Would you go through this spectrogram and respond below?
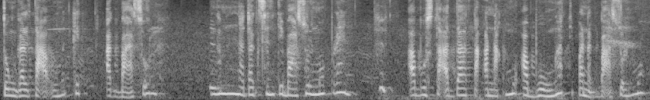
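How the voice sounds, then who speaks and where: A woman's voice: medium pitch, lively intonation, normal speed, a little mellow, lightly acted. A woman playing a frank, supportive friend in an audio drama.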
